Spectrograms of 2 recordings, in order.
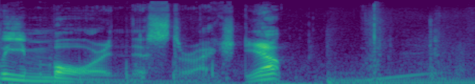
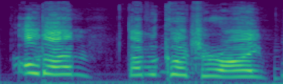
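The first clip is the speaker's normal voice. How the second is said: much higher, louder cheerful shout; eager shopkeeper call; 6 dB louder, faster than usual. Acted. Shopkeeper stopping a leaving customer, bright loud call. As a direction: call them back before they leave.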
